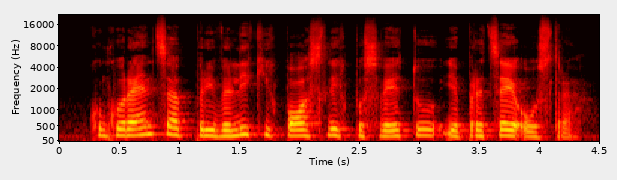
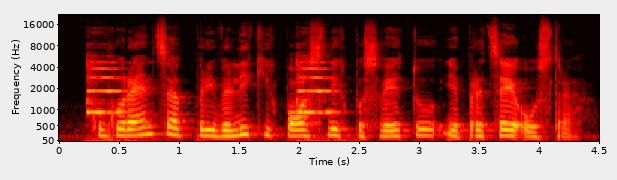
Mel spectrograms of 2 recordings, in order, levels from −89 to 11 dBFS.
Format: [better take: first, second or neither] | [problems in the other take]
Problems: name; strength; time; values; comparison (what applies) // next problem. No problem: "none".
first | background sound (Wind instrument, woodwind instrument); 5 dB below the speech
